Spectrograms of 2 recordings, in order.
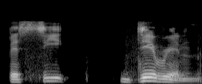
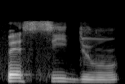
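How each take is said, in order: First: The d sound is emphasized and strengthened. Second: The d sound is plain and unemphasized. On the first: The speaker calls it right. "accurately with the dagesh" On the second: The speaker calls it wrong. "how I was pronounced it originally wrong"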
